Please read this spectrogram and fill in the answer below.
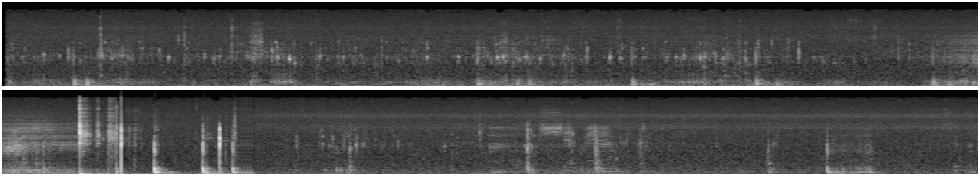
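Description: Kayak paddle dipping into calm lake water in slow, regular strokes, with soft splashes and drips. About ten seconds in there is a louder stretch with a handful of sharp knocks.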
